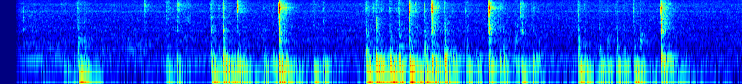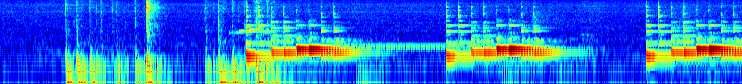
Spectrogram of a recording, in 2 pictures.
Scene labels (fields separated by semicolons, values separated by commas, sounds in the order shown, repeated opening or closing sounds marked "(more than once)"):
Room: living room; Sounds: keyboard typing, phone ringing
